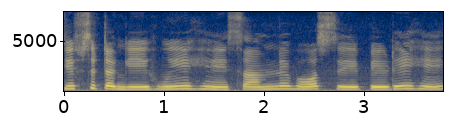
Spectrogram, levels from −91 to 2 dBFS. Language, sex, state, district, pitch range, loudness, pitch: Hindi, female, Bihar, West Champaran, 230-270 Hz, -16 LUFS, 245 Hz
